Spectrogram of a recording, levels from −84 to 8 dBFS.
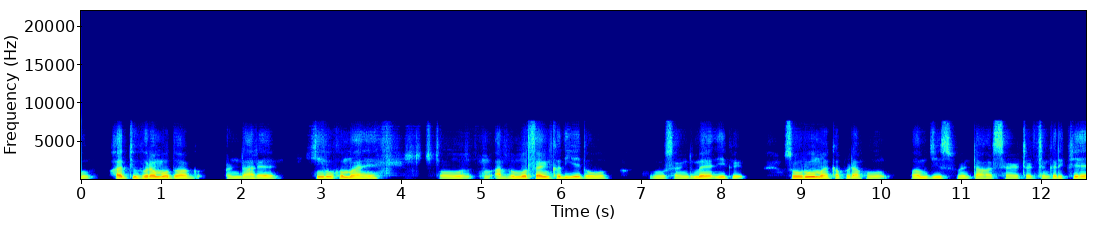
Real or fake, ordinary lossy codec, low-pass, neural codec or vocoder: fake; none; none; codec, 16 kHz, 0.3 kbps, FocalCodec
